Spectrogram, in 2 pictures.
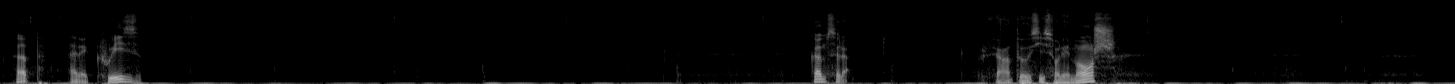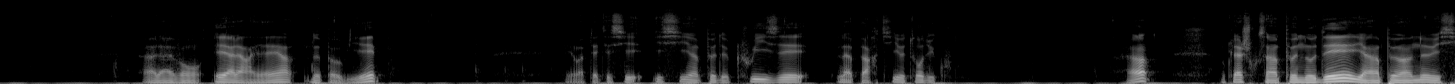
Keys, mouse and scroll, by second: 0.7 middle click, 1.4-2.0 scroll up 1, 2.0-4.3 drag, 4.3 middle click, 4.9-5.8 scroll up 1, 5.8-7.9 drag, 7.9 scroll down 1, 8.0 middle click, 9.0-9.5 scroll down 4, 9.5-11.7 scroll up 2, 11.7-13.8 drag, 13.8-17.1 middle drag, 17.1-18.6 drag, 18.6-20.9 middle drag, 20.9-22.5 scroll up 1, 22.5-25.8 drag, 26.1-28.9 middle drag, 28.9-29.1 scroll up 1.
